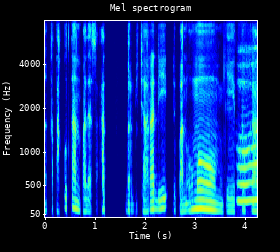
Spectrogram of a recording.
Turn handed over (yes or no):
yes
